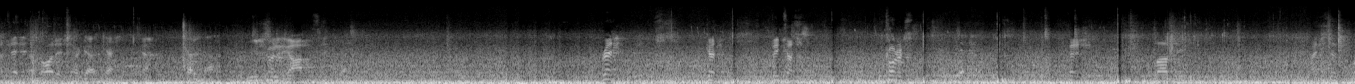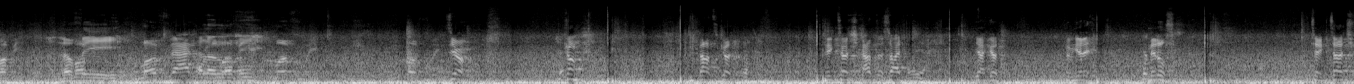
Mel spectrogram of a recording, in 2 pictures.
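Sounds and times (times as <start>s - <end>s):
low outdoor rumble: 0.0s - 27.0s
football being struck: 9.1s - 11.9s, 19.5s - 20.9s, 21.7s - 22.1s, 25.5s - 25.9s.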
